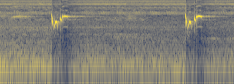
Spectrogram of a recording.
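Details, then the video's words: Energetic bar-winged prinia song, used as a lure for wild prinias: two bright, quick dipping-and-rising whistled phrases two seconds apart over quiet background hiss and a faint continuous high tone. "suara burung prenjak gacor ini 💯% ampuh untuk pikat prenjak dan pancingan prenjak bahan"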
